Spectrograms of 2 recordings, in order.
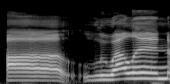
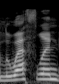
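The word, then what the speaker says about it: Fluellen: Llewellyn or Llewethlyn, depending on what your Welsh pronunciation is going to be, is really great.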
